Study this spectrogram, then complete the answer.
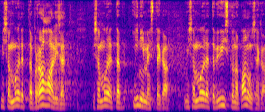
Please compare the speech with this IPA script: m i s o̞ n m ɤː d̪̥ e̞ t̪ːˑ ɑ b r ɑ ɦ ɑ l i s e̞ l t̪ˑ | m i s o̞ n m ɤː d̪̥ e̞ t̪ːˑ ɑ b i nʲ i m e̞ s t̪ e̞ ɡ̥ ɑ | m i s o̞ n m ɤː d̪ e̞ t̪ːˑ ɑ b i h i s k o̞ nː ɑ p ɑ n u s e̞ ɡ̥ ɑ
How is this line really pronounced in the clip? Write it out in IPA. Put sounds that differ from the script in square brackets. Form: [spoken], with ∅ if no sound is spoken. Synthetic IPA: m i s o̞ n m ɤː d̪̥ e̞ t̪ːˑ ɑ b r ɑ ɦ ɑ l i s e̞ l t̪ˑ | m i s o̞ n m ɤː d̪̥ e̞ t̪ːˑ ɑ b i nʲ i m e̞ s t̪ e̞ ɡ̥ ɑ | m i s o̞ n m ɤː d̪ e̞ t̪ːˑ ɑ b [y] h i s k o̞ nː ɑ p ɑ n u s e̞ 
